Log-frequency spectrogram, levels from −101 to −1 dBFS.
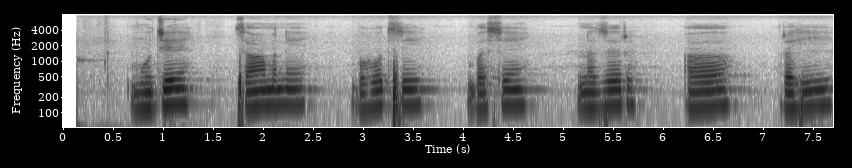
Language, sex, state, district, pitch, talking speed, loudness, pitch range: Hindi, male, Rajasthan, Bikaner, 140 Hz, 70 wpm, -21 LUFS, 130-145 Hz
